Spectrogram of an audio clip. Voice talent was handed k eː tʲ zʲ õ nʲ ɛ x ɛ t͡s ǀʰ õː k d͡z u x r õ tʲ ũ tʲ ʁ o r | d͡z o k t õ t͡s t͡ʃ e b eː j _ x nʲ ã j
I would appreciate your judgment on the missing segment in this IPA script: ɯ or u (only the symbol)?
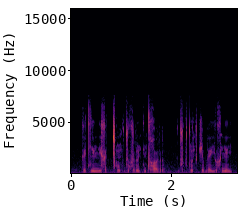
ɯ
